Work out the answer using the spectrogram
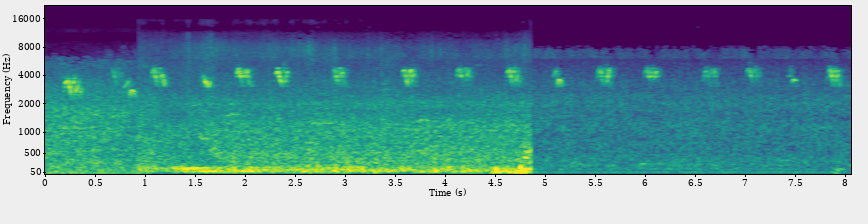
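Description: A small bird chirping over and over, short high notes about twice a second, over a low wind rumble that cuts off abruptly about five seconds in.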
